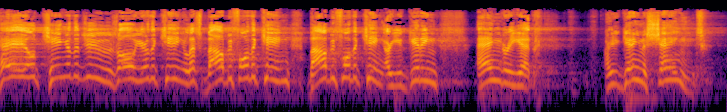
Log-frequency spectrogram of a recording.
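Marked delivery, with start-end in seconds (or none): 0.0-4.8 high, scornful, jeering, mocking taunt. A preacher acts out the mockers hailing Jesus as king, acting out mocking words. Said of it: "And then mockingly".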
